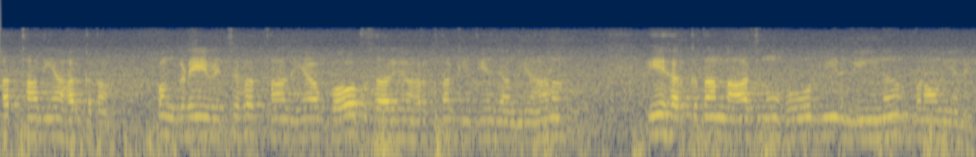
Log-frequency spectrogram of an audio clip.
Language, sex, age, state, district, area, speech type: Punjabi, male, 30-45, Punjab, Barnala, rural, spontaneous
